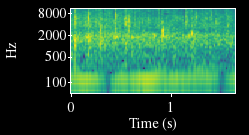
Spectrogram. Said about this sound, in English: Let's clap for that, boys and girls. Amen to that. That is beautiful.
